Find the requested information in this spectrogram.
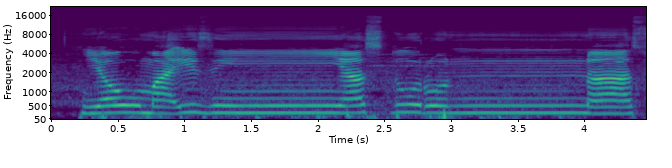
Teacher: یہاں پہ تنوین کے بعد یا آ گیا تو ادغام ہو رہا ہے، غنّے کے ساتھ ادغام ہے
